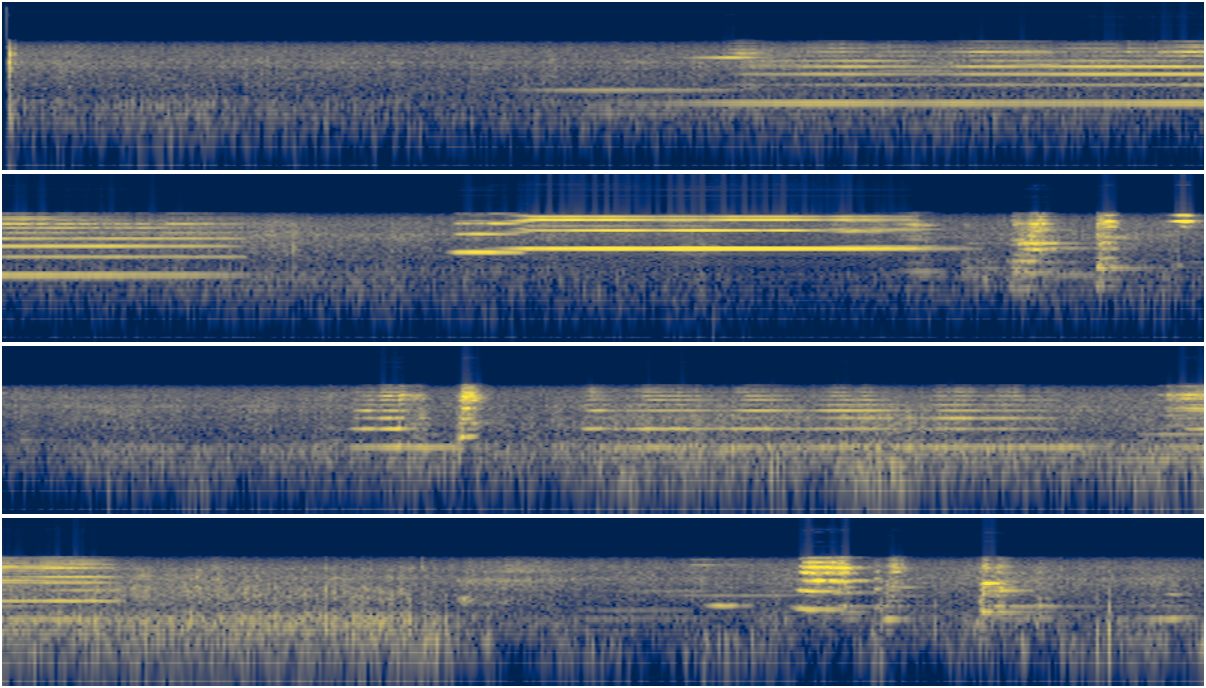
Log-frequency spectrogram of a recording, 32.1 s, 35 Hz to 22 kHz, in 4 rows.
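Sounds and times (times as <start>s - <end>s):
metal gate squealing: 4.0s - 5.3s, 13.0s - 16.1s.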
